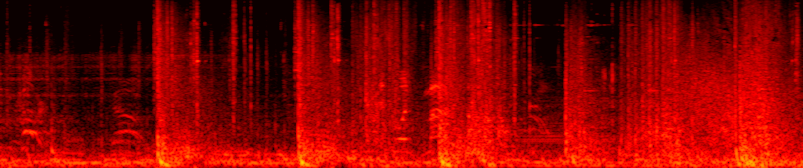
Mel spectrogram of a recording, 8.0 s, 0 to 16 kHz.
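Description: Gunfire in the shooter game Division 2, sharp separate shots cracking every second or so over a background of game noise, with a heavier burst near the end.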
